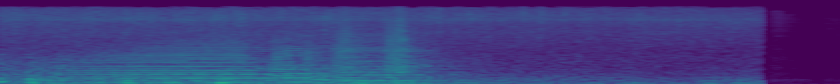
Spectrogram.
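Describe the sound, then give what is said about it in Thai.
A storm sound effect: deep rumbling thunder and a steady roar of wind with a low, droning tone, loud throughout before cutting off abruptly just before the end. No one speaks. “วันหนึ่ง ได้เกิดพายุพัดให้นางหมาขาวต้องพัดลากออกจากลูกไป ลูกสาวทั้งสองก็โดนลมพัดไปถึงเขตหมู่บ้านนายพราน”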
